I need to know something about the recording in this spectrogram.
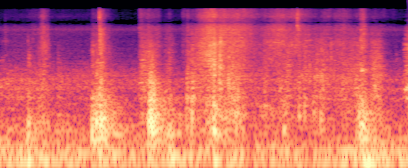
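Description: Cardboard box of heavy books being handled and moved: a few short knocks and bumps in the first second and a half, a brief rustle of cardboard about two seconds in, and a few lighter knocks near the end.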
